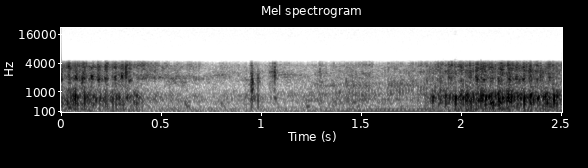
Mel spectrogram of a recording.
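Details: Sleeper labelled "gorilla" snoring at night, recorded on a mobile phone: low, rough, rattling breaths at the start and end with a quieter pause between; snoring.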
